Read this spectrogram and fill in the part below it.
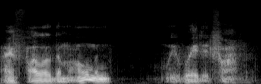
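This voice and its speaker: An extremely deep, croaking gangster in a vintage radio crime play. He sounds husky, weak and groggy, answering in halting, sullen scraps. The sound is close and dry. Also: no room sound, full character voice. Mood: defeated, confessing. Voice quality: gravelly, husky. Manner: halting, stubborn short replies. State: weak, groggy after surgery. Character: wounded male hoodlum, sullen, evasive, cornered and wearing down. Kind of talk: 1950s radio drama acting. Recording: dry, dull old radio recording.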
